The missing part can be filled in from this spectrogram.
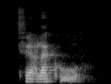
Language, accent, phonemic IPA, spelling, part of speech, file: French, France, /fɛʁ la kuʁ/, faire la cour, verb, LL-Q150 (fra)-faire la cour.wav
- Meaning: to woo; to court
